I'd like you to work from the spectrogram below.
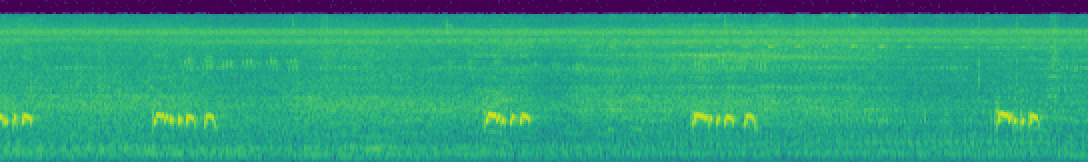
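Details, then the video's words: Male zebra dove used as a lure while trapping wild doves. Five bursts of rolling, bubbling coos, each a quick run of short notes, spaced a few seconds apart over steady low background hum. "MEMIKAT MERBUK..ABANG PERGI BERJUANG ...kata BH jantan"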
